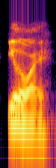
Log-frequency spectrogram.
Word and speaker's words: Ooloi: Eloi. Eloi? Yeah. Almost like Eloi from the H.G. Wells Time Machine.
